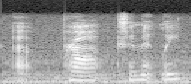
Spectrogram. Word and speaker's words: approximately: So this word is pronounced approximately. So emphasizing on that second syllable.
